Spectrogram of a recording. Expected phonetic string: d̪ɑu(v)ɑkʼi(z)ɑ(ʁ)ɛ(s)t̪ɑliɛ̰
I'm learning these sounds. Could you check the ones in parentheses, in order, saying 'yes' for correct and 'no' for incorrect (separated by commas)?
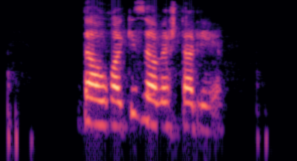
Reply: no, yes, no, no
